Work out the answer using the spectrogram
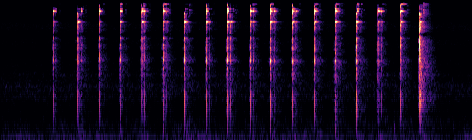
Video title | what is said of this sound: Temu Haul! Don't be Chicken! | as I tap it, you'll hear a click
